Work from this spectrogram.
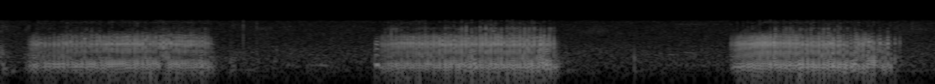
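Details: Heavy snoring from a fat dog, three long harsh buzzing inhalations of about two seconds each, spaced roughly every four to five seconds with quiet breathing between.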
